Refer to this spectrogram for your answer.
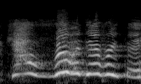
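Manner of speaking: shrill, very high, very loud, furious hollering. Retelling yelling at the kids who woke early at christmas: imitating her own mad yell. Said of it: "But I was so mad".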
